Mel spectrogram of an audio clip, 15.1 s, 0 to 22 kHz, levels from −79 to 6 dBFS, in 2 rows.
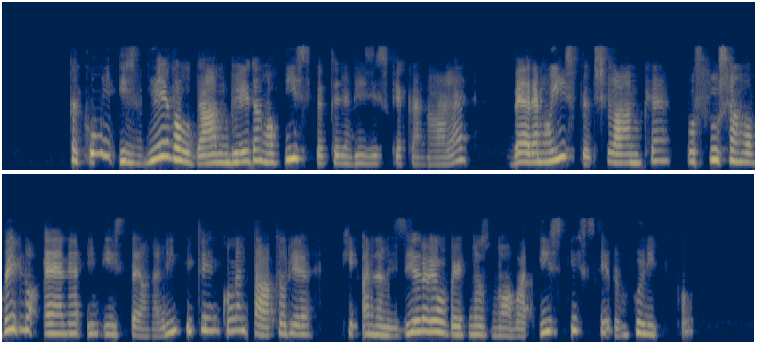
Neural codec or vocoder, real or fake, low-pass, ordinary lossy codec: codec, 16 kHz in and 24 kHz out, 0.6 kbps, FireRedTTS-2 codec; fake; 7.2 kHz; none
